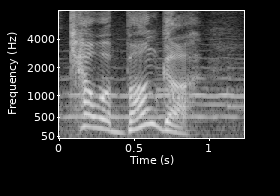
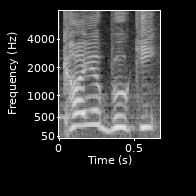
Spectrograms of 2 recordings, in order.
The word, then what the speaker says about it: Kayabuki: strange name who's this Cowabunga it's pronounced kayabuki Ike that would be me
